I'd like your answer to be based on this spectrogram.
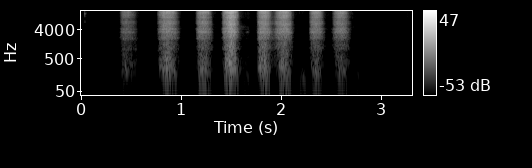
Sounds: Sniff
